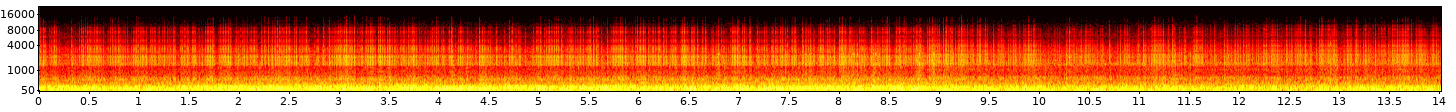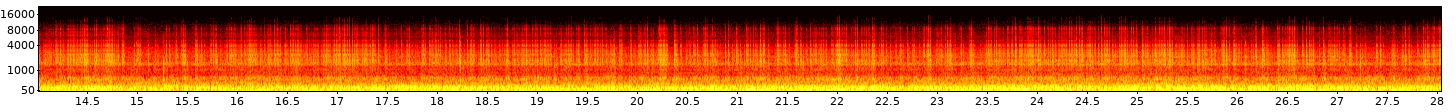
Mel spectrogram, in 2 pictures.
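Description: Cabin noise of a Boeing 737-800 airliner on approach with its flaps extended: a steady rush of jet engines and airflow with a deep rumble, the rumble easing a little about nine seconds in.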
